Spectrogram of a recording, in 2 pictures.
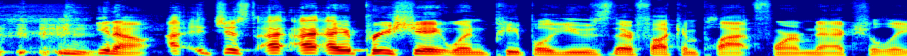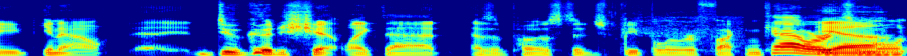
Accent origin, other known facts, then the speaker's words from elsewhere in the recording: Michigan, United States; I'm from Michigan, you fucking racist, where are you from?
